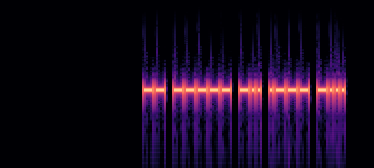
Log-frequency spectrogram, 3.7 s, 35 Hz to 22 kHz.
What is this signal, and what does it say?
Morse code, heard as a keyed tone, about 37 wpm, 700 Hz. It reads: M0DJB
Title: DXCC-100 Call Signs - 5 Characters - Repeated 3x - 40wpm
